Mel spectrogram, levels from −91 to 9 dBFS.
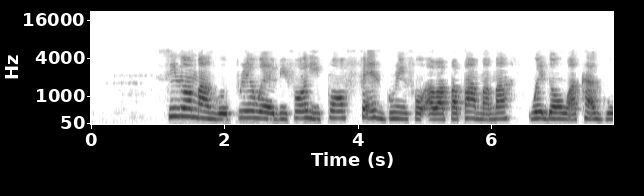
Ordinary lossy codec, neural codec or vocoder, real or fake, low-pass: none; vocoder, 24 kHz, 100 mel bands, Vocos; fake; 5.4 kHz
